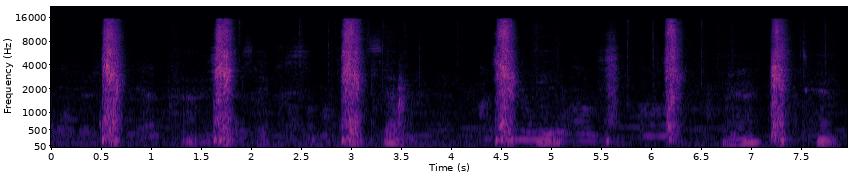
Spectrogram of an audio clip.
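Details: Maltese/terrier mix dog that recently began coughing (wheezing) and sneezing, recorded sneezing for a vet checkup.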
